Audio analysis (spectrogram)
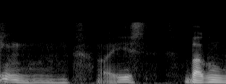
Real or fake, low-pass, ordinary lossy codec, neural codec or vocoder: fake; 7.2 kHz; none; codec, 16 kHz in and 24 kHz out, 0.4 kbps, LongCat-Audio-Codec, two codebook decoder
